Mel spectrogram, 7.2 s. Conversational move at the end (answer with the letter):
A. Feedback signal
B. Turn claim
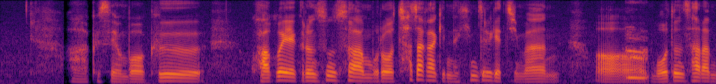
A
